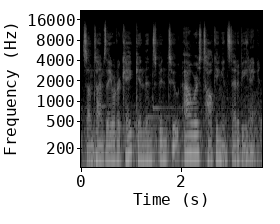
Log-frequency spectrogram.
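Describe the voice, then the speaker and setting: A man acts out a friendly catboy cafe waiter for an ASMR roleplay. He is courteous and flirty, coaxing the listener gently at a medium male pitch, with clear music behind him. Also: brisk, close to an everyday voice. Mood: caring, playful. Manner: attentive, gently coaxing, lapsing into whispers. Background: clear background music.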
